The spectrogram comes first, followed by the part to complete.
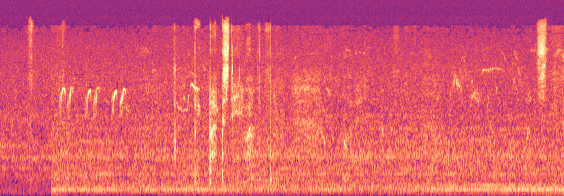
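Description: Faint whispering over a quiet outdoor background with a steady low hum. There are three short bird chirps soon after the start and a few sharp clicks around three seconds in.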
